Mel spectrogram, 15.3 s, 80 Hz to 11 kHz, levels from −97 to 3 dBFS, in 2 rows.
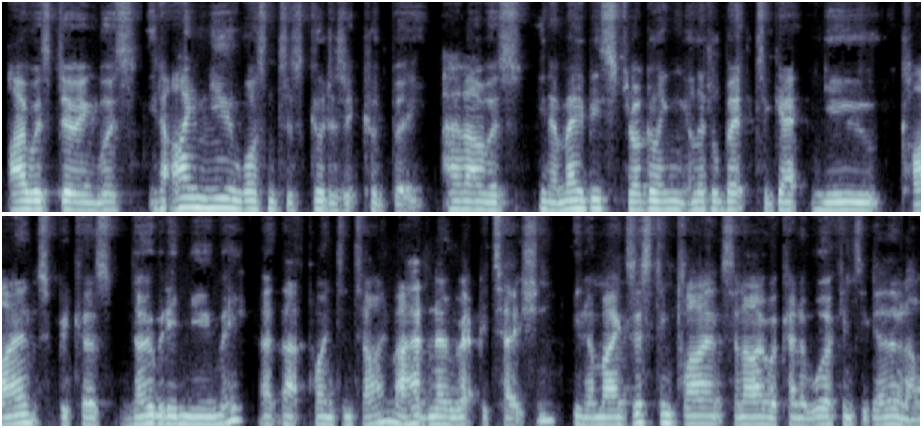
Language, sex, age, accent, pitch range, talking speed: English, male, 50-69, British, 110-130 Hz, 220 wpm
